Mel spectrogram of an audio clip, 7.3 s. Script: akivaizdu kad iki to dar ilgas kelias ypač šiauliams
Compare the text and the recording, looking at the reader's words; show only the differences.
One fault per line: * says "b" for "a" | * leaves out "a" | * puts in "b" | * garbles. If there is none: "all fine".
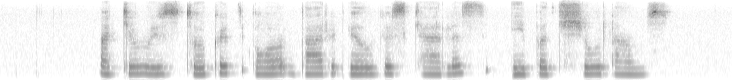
* leaves out "iki"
